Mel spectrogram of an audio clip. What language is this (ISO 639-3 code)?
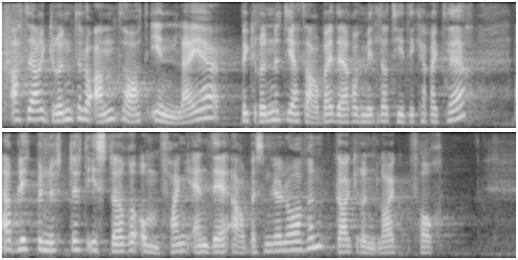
nor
